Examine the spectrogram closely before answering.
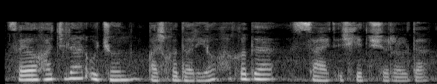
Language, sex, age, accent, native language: Uzbek, female, under 19, Toshkent shahri, Uzbek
